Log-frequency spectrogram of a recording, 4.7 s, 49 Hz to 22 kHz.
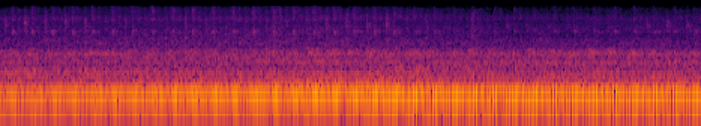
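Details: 2001 Audi S4 at idle: even idle with a sharp, regular tick about two and a half per second, loud from driver side of the engine; source unknown.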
